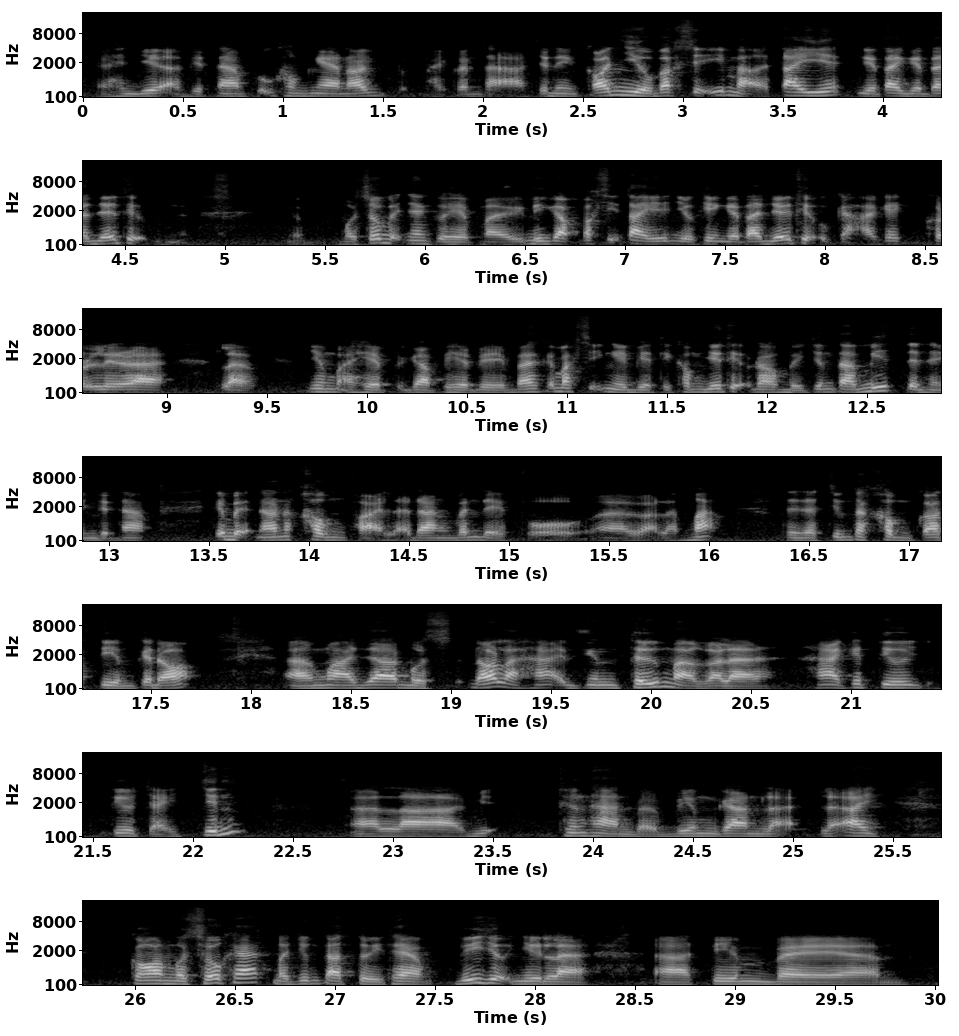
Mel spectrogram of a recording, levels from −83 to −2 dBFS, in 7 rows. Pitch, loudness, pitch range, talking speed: 125 Hz, -31 LUFS, 115-145 Hz, 285 wpm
